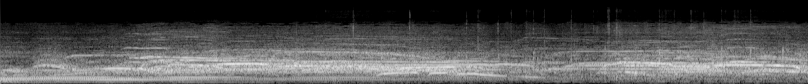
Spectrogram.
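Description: Live rock band playing through the hall's PA in a break between sung lines, electric guitar to the fore, with the audience whooping and cheering over the music.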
